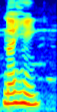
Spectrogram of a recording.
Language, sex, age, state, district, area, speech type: Hindi, female, 18-30, Uttar Pradesh, Bhadohi, rural, read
